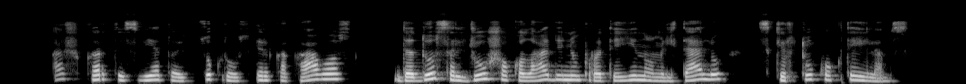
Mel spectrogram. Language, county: Lithuanian, Kaunas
